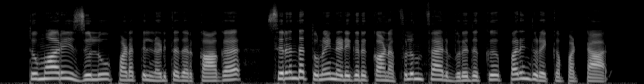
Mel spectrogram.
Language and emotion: Tamil, neutral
